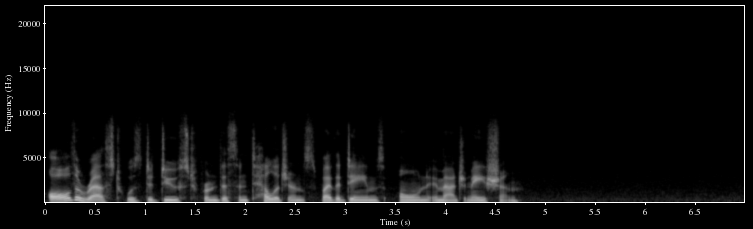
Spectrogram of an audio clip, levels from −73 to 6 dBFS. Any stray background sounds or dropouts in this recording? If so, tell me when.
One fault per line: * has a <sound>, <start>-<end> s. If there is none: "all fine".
all fine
